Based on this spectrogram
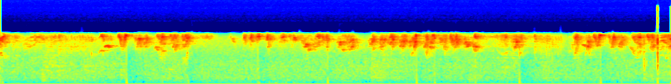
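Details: A barn swallow (Hirundo rustica) sings in a barn in Eptingen, Switzerland: a fast, continuous twittering warble of chirps and squeaky notes, with a few sharp clicks mixed in.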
